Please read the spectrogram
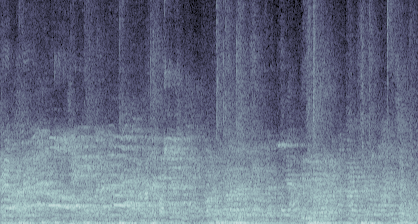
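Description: Rubber dodgeballs bouncing and thudding on a wooden gym floor at irregular intervals, over the overlapping chatter of players in the gymnasium.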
